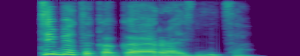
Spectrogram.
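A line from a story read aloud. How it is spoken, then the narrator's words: Angry snap. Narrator (Russian): огрызнулась я сердито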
